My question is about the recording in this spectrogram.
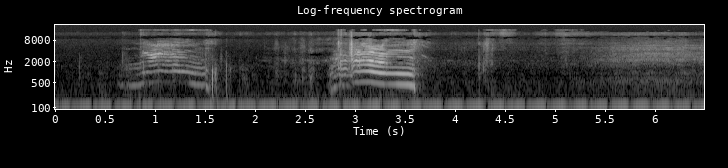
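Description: Grey-and-white domestic cat meowing twice, each meow about a second long with a slight rise and fall in pitch, over a steady low hum.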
